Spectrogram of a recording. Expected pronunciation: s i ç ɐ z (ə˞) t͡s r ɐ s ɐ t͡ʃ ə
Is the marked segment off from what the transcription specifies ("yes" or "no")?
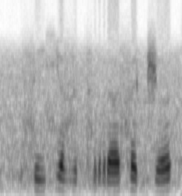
yes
